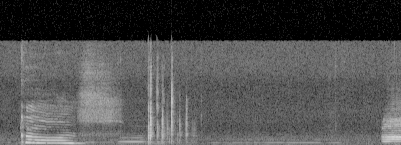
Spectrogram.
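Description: Dice clatter as they roll.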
